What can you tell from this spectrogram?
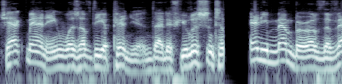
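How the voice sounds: Here is a natural reading voice with lively intonation. The background is quiet.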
